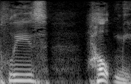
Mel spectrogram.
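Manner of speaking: put-on imploring, pleading, begging voice. Retelling a woman begging Jesus for help: imitating a pleading woman. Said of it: "She pleads again".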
